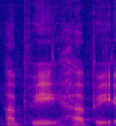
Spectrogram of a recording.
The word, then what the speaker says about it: Huppy: Huppy, it's like puppy. Huppy.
